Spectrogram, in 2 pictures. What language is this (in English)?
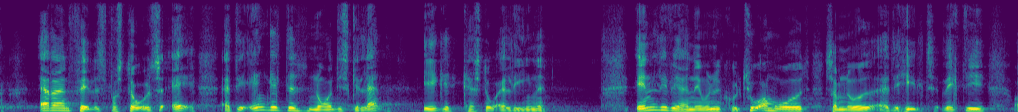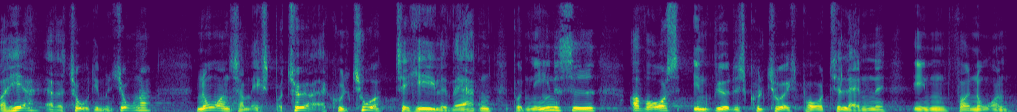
Danish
